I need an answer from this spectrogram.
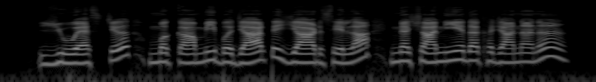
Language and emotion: Dogri, happy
